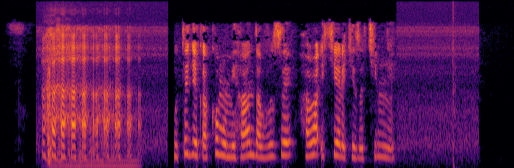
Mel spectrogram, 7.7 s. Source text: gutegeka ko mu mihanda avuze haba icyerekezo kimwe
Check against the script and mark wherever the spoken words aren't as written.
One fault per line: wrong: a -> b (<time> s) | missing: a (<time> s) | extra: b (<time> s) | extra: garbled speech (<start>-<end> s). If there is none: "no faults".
no faults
